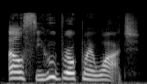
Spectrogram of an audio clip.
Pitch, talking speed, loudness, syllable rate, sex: 250 Hz, 205 wpm, -16 LUFS, 5.5 syllables/s, female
